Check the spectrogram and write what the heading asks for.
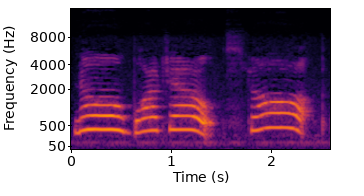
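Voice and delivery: high, urgent warning shouts; crowd shouting. A narrator's reading. Crowd warning of a bus coming at them, shouting. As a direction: shout a warning, drawing out each cry.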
